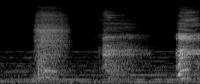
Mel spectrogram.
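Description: Two short, sharp intakes of breath from a woman, over quiet background music.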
